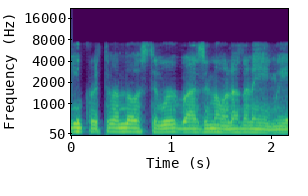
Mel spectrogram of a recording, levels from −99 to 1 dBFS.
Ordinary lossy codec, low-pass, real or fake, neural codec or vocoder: none; 7.2 kHz; fake; codec, 24 kHz, 0.9 kbps, WavTokenizer, medium music audio release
